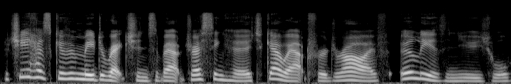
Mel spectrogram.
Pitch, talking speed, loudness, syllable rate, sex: 200 Hz, 200 wpm, -18 LUFS, 5.2 syllables/s, female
